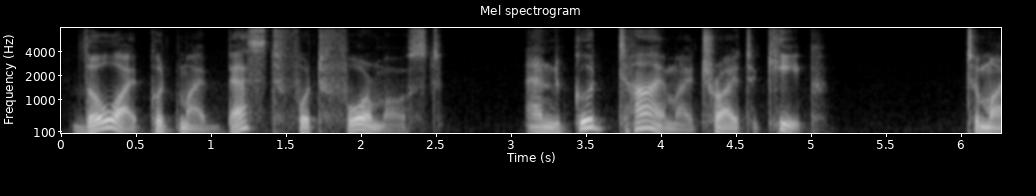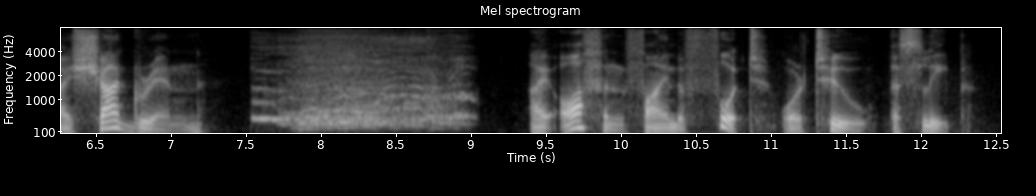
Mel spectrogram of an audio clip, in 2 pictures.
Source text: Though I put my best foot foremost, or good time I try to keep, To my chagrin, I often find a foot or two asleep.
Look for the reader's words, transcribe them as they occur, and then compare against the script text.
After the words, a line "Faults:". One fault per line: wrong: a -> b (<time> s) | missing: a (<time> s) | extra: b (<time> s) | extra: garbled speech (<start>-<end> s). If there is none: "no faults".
Though I put my best foot foremost, and good time I try to keep, To my chagrin, I often find a foot or two asleep.
Faults:
wrong: or -> and (3.1 s)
